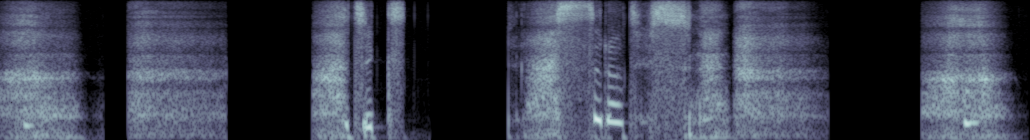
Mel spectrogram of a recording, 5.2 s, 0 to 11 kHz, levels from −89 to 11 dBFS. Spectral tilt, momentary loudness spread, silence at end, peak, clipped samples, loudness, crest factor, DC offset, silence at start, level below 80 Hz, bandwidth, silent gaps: -2 dB/octave; 18 LU; 0.1 s; 0 dBFS; under 0.1%; -15 LUFS; 18 dB; under 0.1%; 0 s; -40 dBFS; 11 kHz; 0.53-0.64 s, 1.15-1.57 s, 2.16-2.55 s, 4.15-4.62 s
